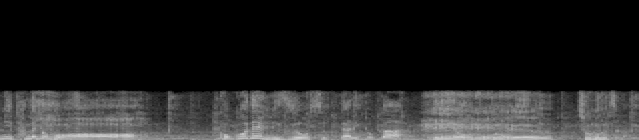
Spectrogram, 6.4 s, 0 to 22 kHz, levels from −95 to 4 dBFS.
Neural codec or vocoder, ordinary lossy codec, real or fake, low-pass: codec, 16 kHz, 8 kbps, FunCodec, trained on LibriTTS, 25 frames a second; none; fake; none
